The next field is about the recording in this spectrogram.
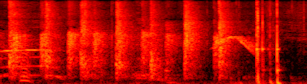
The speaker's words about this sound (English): Can you get your hands clapping, get ready?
